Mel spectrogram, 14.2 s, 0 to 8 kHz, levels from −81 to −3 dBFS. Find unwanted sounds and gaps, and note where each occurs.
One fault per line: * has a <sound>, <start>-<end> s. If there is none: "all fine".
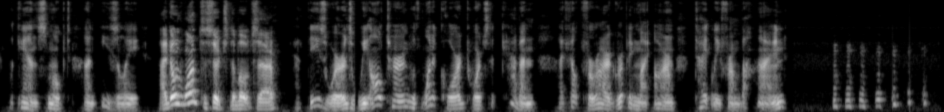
* has a laugh, 12.5-14.0 s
